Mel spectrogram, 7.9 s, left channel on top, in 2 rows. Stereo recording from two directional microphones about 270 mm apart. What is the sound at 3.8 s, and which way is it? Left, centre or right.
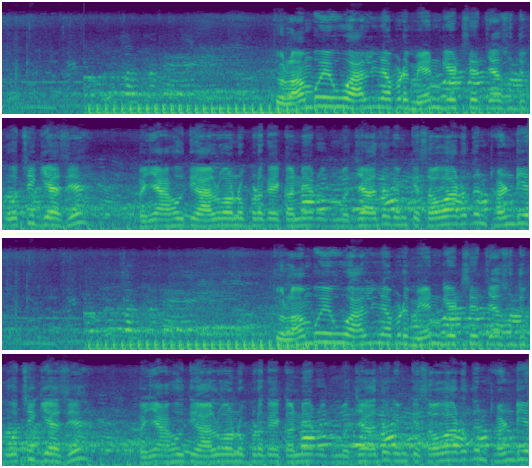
Speech, right.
